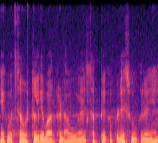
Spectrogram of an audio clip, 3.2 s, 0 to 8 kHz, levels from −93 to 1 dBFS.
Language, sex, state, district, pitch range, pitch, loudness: Hindi, male, Uttar Pradesh, Muzaffarnagar, 135-145 Hz, 140 Hz, -18 LUFS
